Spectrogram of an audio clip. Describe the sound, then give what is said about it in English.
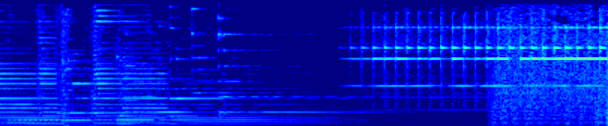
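A loud fire alarm bell rings continuously with a bright, metallic clang. It turns harsher and noisier near the end, with no voices. “When the fire alarm rings, it would mean someone needs our help.”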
